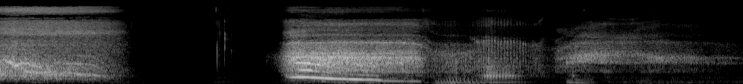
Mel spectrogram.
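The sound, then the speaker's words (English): A group takes a deep breath together at the start of a team activity: a long, rushing inhale, a pause, then a long exhale with a falling breathy tone, followed by a few softer breaths. “So let's take a deep breath, everyone.”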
